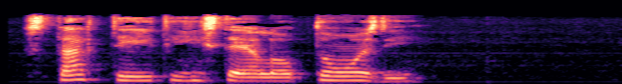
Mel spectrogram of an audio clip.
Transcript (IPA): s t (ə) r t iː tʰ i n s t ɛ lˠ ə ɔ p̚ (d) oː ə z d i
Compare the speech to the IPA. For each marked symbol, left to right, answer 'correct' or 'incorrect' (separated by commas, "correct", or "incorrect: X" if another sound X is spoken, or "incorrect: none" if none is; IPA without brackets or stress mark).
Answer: incorrect: a, incorrect: t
